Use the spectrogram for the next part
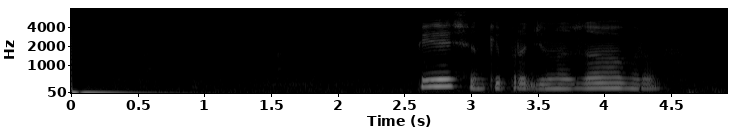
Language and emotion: Russian, sad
